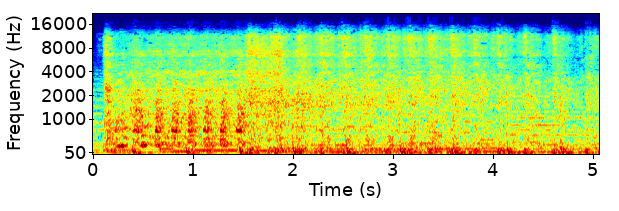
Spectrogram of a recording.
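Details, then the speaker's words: 1987 Porsche 944 first start after about 3 years sitting, no throttle: engine catches and runs lumpy, sputtering and stumbling like an old tractor, struggling to settle to idle; rough running after sitting, cause unconfirmed. "All right. Sounds like an old tractor. It's getting there."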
